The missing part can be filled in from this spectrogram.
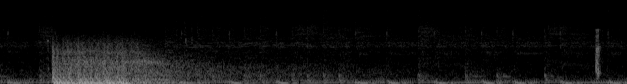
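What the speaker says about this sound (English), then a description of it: "I think Iander just got hit by the auto turret over here that was looking at him." A single heavy burst of auto-turret fire in a Star Wars video game bursts in loudly, then decays into a long rumbling tail with scattered distant crackles and a sharp late pop.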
